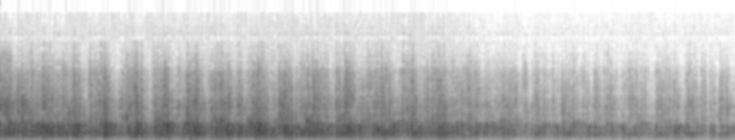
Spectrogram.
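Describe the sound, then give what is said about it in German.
A crowd at a film event applauds steadily for several seconds as the director and the author of the film Endzeit are invited onto the stage, a dense crackle of many hands clapping at an even, loud level that eases off slightly toward the end, with no voices over it. “Bitte einen Applaus.”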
